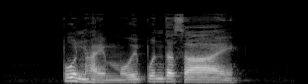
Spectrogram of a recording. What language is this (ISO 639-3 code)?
yue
